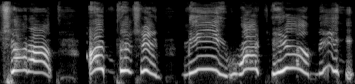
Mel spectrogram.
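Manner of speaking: very high-pitched, loud shrieking yell. Retelling shouting at a video on the TV: retelling screaming at the TV. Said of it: "I'm screaming at the T V".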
